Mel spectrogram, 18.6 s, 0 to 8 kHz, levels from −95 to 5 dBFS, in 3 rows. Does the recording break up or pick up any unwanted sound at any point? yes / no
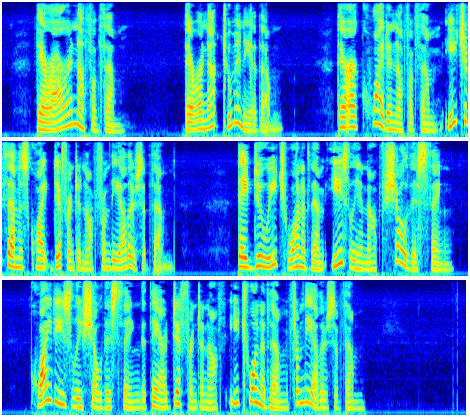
no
